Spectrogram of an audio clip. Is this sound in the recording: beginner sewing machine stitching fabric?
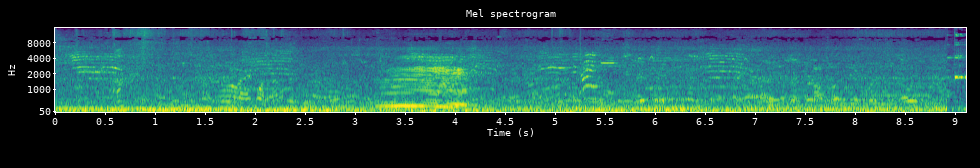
no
